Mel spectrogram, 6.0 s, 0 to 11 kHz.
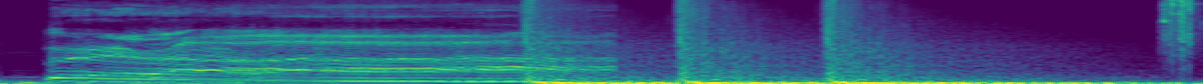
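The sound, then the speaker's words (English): A harsh, wavering groaning scream with layered droning tones holds for a couple of seconds, then gives way to three loud booming blasts and one final short burst. No one speaks. “What the Shambhala screams is that? That sounds awful, Clone 4869.”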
